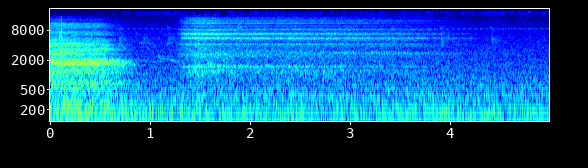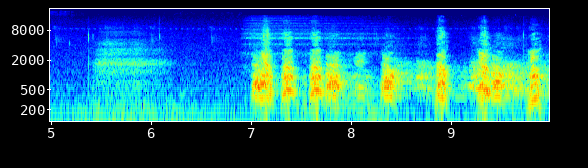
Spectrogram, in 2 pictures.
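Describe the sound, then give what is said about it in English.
A thin, steady high dog whistle sounds twice, then dogs break into a burst of loud, rapid barking and yipping that fills the last few seconds. “Do only dogs hear dog whistles?”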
